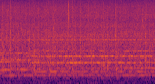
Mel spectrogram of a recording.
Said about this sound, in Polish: Na dworze padał deszcz i wiał silny wiatr.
